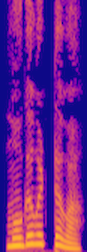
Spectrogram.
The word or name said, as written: ಮೊಗವಟ್ಟವ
